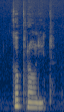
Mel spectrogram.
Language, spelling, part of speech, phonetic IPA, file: Polish, koprolit, noun, [kɔˈprɔlʲit], LL-Q809 (pol)-koprolit.wav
